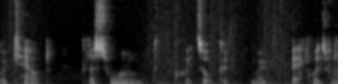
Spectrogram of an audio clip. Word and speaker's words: quetzal: And I am well aware that quets is actually not pronounced quets, it's actually Quetzal.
